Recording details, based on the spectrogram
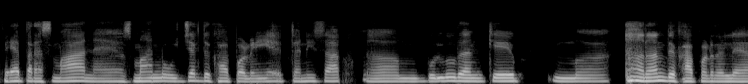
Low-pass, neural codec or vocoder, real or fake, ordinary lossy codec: none; codec, 16 kHz, 1 kbps, X-Codec, HuBERT features, trained on balanced general audio; fake; none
